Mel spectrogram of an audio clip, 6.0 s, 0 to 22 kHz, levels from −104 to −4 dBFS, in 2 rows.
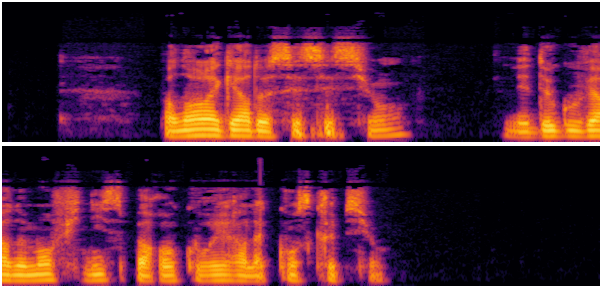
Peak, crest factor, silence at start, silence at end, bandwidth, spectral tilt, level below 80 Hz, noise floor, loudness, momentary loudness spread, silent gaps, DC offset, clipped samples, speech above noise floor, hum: -2 dBFS; 18 dB; 0.8 s; 1.1 s; 9.4 kHz; -4.5 dB/octave; -64 dBFS; under -90 dBFS; -19 LUFS; 13 LU; none; under 0.1%; under 0.1%; over 72 dB; none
